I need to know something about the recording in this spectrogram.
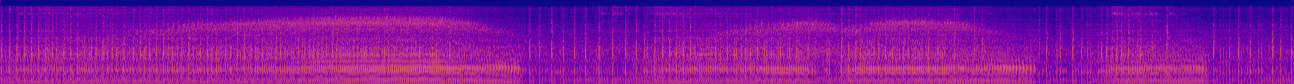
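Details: Titan strimmer multi-tool two-stroke, started on choke, primed, then choke off; revs climb, then sag and stumble instead of holding speed; bogging from worn carburettor diaphragms, fixed with a new diaphragm set.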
